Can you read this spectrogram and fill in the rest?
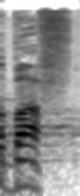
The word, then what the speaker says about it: LaBeouf: Shia LaBeouf, I checked that. He pronounces his name LaBeouf. People used to, never mind, that's not important, but it's Shia LaBeouf.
